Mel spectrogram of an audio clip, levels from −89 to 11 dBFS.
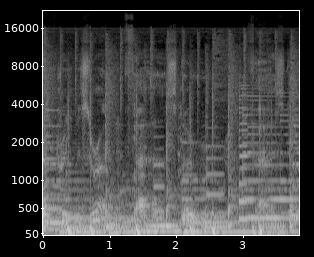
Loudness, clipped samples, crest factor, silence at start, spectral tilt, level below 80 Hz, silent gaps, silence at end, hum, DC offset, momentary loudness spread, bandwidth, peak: -18 LUFS; under 0.1%; 14 dB; 0 s; -6.5 dB/octave; -24 dBFS; none; 0 s; none; under 0.1%; 3 LU; 16.5 kHz; -2 dBFS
